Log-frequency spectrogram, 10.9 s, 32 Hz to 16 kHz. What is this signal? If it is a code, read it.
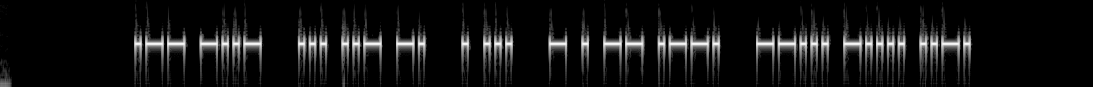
Morse code, heard as a keyed tone, about 22 wpm, 700 Hz. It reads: WX SUN ES TEMP 76F
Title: Practice QSO - Exchange 2 - Info - 22wpm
